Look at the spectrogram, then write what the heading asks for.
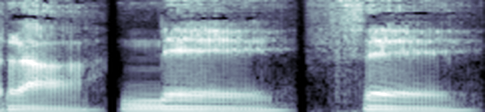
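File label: "ranethe", concatenated syllables; Affixing experiment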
